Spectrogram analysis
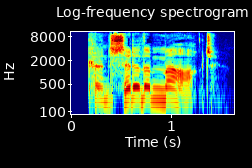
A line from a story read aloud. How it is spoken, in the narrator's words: Norrington responded in his clipped British accent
